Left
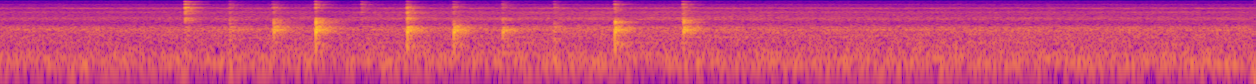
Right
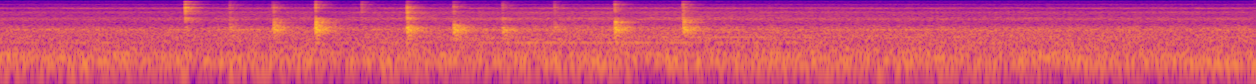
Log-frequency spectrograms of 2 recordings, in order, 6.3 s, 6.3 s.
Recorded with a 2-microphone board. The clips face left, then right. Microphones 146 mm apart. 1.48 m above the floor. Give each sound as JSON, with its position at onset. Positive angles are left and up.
{"t": 0.9, "sound": "a clap", "side_deg": 50, "distance_m": 0.9}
